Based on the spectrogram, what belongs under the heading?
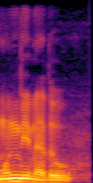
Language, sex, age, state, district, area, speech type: Kannada, male, 30-45, Karnataka, Davanagere, rural, read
